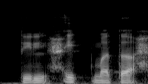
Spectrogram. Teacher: ہا کو صحیح ادا کریں گے تلفظ کے ساتھ، اس کی تجوید، اس کے مخرج سے نکالیں گے اس کو، جو کہ وسط حلق ہے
